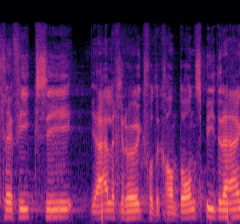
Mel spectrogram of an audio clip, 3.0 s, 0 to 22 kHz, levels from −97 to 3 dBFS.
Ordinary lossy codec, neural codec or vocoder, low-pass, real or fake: none; vocoder, 44.1 kHz, 128 mel bands, Pupu-Vocoder; 14.4 kHz; fake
